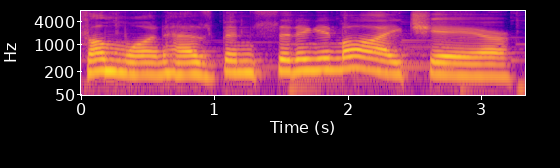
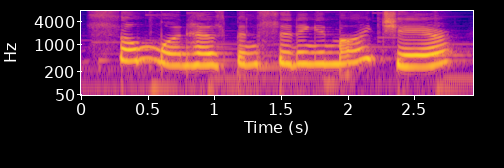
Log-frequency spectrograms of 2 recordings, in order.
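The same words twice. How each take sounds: First: It is said in a great big voice. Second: It is said in a wee little voice. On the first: "said Papa Bear in his great big voice" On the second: "cried Baby Bear in his wee little voice"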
